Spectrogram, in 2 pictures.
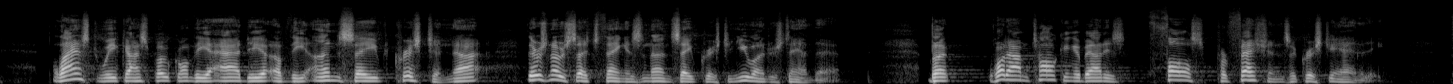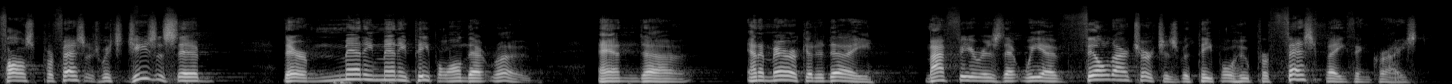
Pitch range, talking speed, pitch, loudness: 140-175 Hz, 140 wpm, 155 Hz, -23 LUFS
